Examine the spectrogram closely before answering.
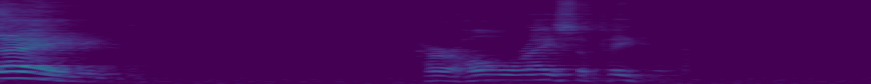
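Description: A middle-aged man speaks emphatically through a microphone, in short bursts.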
